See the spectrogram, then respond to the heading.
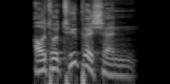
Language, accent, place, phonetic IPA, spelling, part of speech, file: German, Germany, Berlin, [aʊ̯toˈtyːpɪʃn̩], autotypischen, adjective, De-autotypischen.ogg
- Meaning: inflection of autotypisch: 1. strong genitive masculine/neuter singular 2. weak/mixed genitive/dative all-gender singular 3. strong/weak/mixed accusative masculine singular 4. strong dative plural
